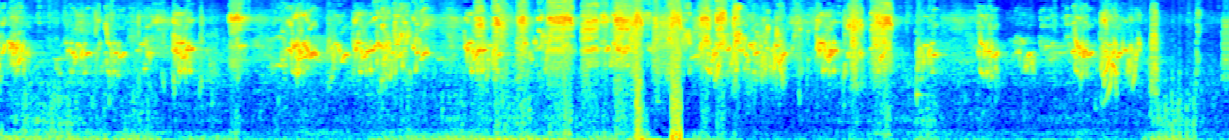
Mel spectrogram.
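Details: Pet budgerigars in their cage, pecking at a camera, chatter in fast scratchy warbles and squeaks, with sharp tapping clicks mixed into the steady twittering.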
